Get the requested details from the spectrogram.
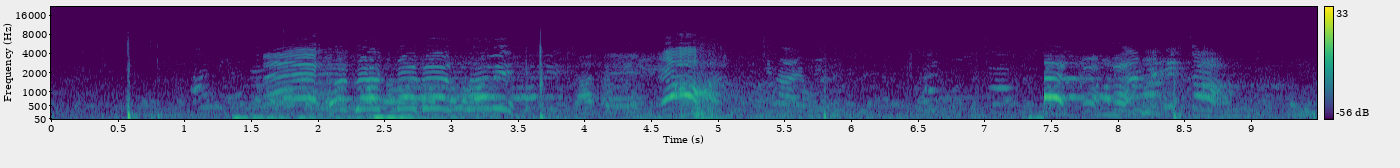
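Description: Young men shout to one another across an open football pitch.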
